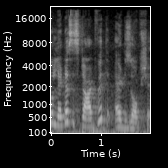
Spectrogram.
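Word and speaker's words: adsorption: We will study एड्जॉर्प्शन। आई एम not pronouncing एब्जॉर्प्शन। मैं एब्जॉर्प्शन नहीं बोल रही हूँ, मैं बी नहीं बोल रही, मैं डी बोल रही हूँ।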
